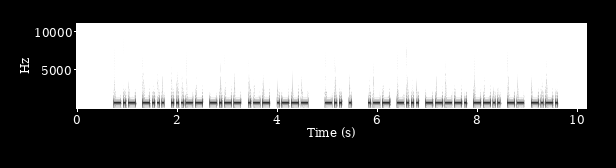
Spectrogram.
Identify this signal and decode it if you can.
Morse code, heard as a keyed tone, about 25 wpm, 700 Hz. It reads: KB3YWJ DE WB9ZMC
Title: USA Callsign DE Callsign 25wpm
